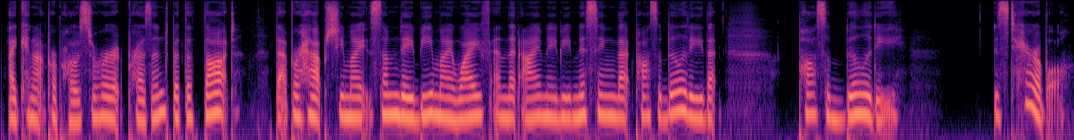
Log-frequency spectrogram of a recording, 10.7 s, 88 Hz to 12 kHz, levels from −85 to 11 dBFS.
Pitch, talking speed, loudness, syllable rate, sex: 200 Hz, 170 wpm, -19 LUFS, 5.6 syllables/s, female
